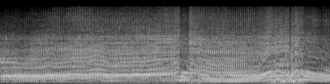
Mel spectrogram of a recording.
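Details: CB750 750cc cross kart after replacing bad spark plugs that were sparking across the insulator and caused almost all running issues: strong, clean note rising and falling smoothly through hard revs, no misfire; healthy at full power.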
